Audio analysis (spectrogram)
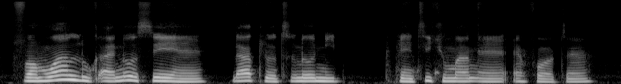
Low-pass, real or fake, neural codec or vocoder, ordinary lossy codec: none; fake; autoencoder, 48 kHz, 32 numbers a frame, DAC-VAE, trained on Japanese speech; none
